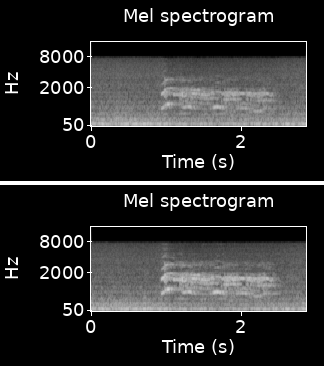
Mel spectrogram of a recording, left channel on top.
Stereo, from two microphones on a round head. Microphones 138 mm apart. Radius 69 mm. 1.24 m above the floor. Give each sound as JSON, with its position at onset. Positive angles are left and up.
{"t": 0.9, "sound": "a dog barking", "side_deg": -45}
